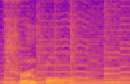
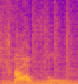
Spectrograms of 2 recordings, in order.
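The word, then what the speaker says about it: Troupple: he gets quite upset if you say it like trole he doesn't need troops it's more like counil or doubtful so it's trul trul trul I've been saying it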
